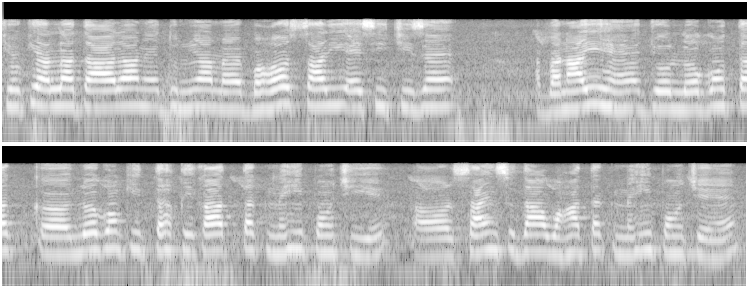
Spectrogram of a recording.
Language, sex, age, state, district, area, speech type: Urdu, male, 18-30, Bihar, Purnia, rural, spontaneous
